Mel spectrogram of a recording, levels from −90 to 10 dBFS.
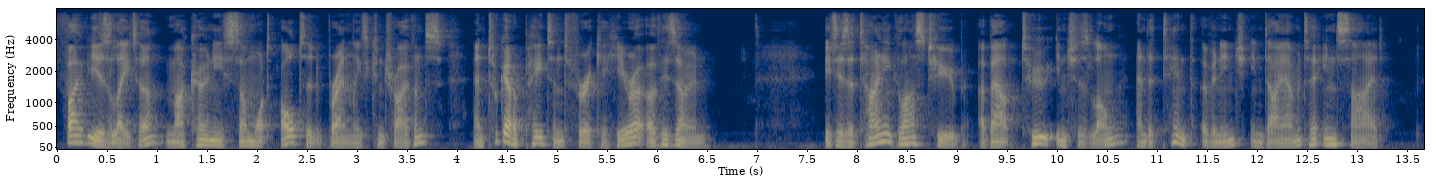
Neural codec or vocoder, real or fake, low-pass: none; real; 7.2 kHz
